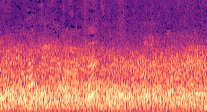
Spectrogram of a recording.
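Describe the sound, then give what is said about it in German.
A helicopter hovers overhead in Cologne during a large demonstration against the war, where it has been all morning; a steady, dense rumble fills the scene without letup, with a faint murmur of voices mixed into the constant drone. “Der Helikopter da oben, ist der schon lange da?”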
